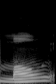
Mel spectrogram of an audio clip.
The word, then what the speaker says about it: Hmong: And for people that don't know, Hmong is actually it's spelled H-M-O-N-G, but it's pronounced M-H-O-N-G. So if you think of that terms, then you can say it.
